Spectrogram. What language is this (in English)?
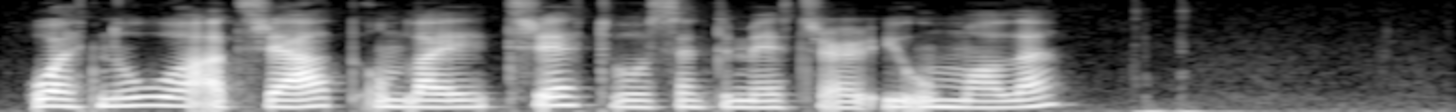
Faroese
